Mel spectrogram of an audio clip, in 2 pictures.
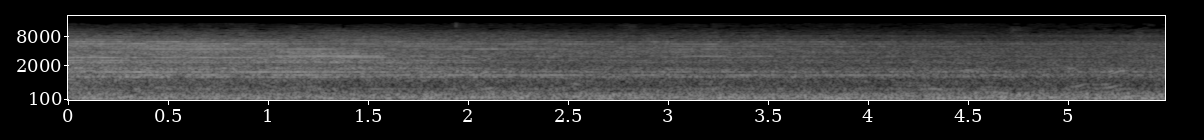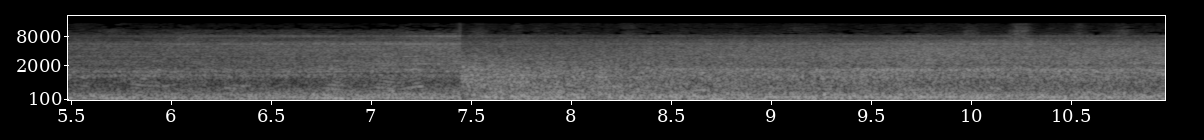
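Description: C-17 Globemaster III turbofan engines running on the flightline: a steady jet roar with high whining tones that fade over the first two seconds. About seven and a half seconds in the sound changes abruptly to a broader, slightly louder roar.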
